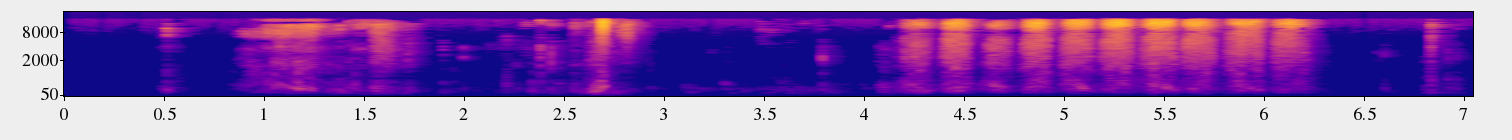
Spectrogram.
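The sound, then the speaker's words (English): A crumpled paper card being smoothed out by hand: crinkly, crackling rustles in an uneven stretch, then a quick, rhythmic run of crisp crinkles. “Put a name on that list, on that card. If you wadded it up earlier, go ahead and unwrinkle that puppy.”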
